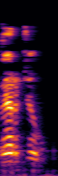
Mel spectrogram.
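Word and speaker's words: Vergil: Верджин? Ну, имя произносится как Верджил.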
